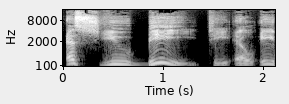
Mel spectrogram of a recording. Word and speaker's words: subtle: word is subtle It's s u b t l e but the B is silent so we say subtle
